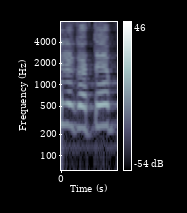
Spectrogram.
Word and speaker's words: रकात: सलाम के बाद आपको कितनी रकतें पूरी करनी पड़नी। यार वो ना बार बार बोल के और माइंड से स्किप हो गया कि इसकी प्रोनाउंसिएशन क्या है। रकात है, हाँ हाँ रकात है,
